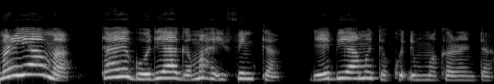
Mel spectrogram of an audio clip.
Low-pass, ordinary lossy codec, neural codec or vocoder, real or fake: 14.4 kHz; Opus, 32 kbps; none; real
